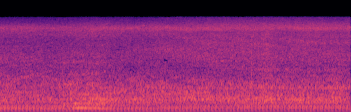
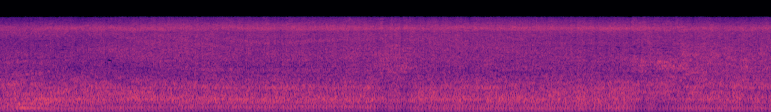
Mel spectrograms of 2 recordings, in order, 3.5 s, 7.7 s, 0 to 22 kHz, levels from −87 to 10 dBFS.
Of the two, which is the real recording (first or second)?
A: first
